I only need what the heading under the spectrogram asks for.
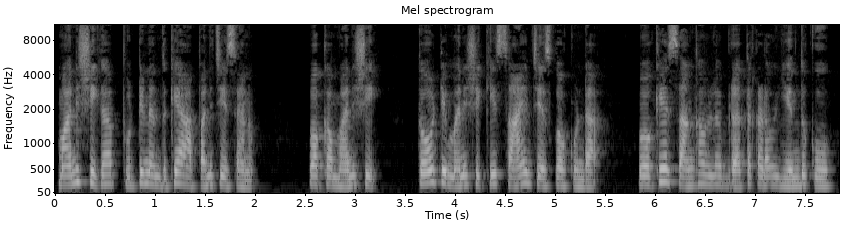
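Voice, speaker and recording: A woman doing an earnest young younger sister from a storybook. She explains herself plainly and sincerely, her voice lowish and steady. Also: moderate pace, close to an everyday voice.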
